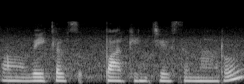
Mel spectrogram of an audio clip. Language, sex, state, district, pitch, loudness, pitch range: Telugu, female, Andhra Pradesh, Annamaya, 170 Hz, -20 LUFS, 165-175 Hz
